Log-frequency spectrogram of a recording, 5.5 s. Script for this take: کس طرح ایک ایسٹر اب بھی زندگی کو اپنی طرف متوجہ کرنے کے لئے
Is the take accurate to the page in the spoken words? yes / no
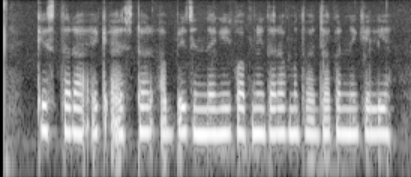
yes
